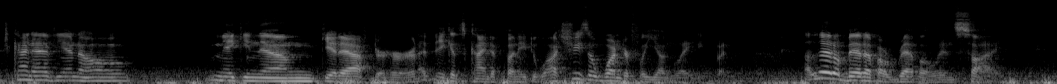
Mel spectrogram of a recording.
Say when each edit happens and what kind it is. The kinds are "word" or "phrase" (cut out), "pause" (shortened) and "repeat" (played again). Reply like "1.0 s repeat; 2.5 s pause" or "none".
4.2 s word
